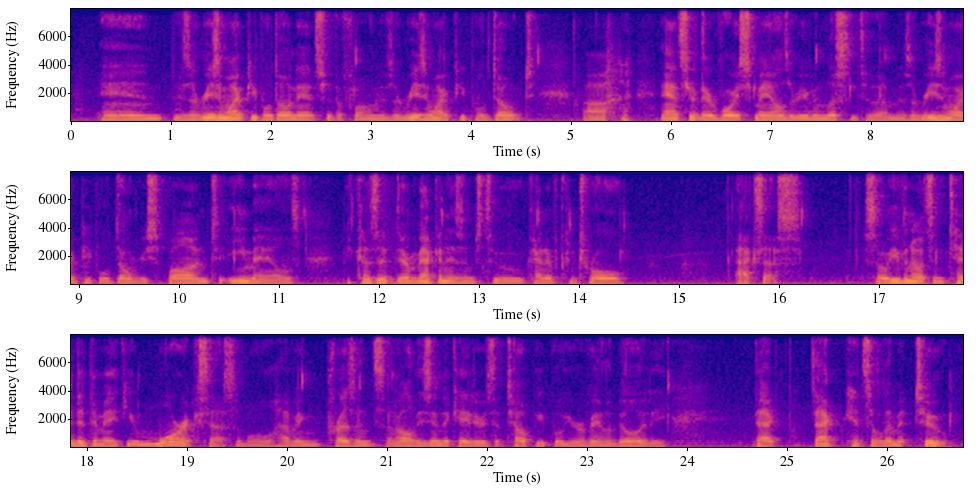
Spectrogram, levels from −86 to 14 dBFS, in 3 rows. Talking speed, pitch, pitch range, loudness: 155 wpm, 110 Hz, 105-120 Hz, -21 LUFS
